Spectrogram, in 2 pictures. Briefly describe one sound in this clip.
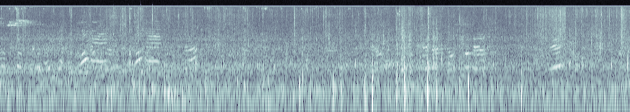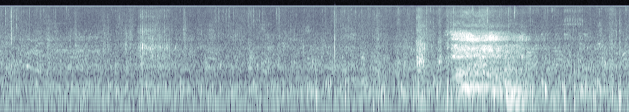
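Horses' hooves thud softly on sand.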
